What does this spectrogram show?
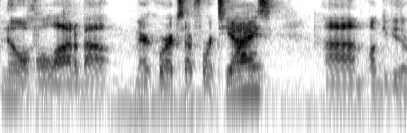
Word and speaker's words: Merkur: called Americorps m-e-r-k-u-r the current product the correct pronunciation is Americorps uh not merker or Mercure um so they built them and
